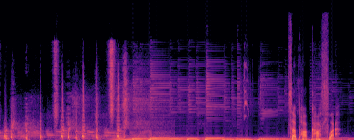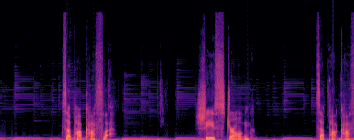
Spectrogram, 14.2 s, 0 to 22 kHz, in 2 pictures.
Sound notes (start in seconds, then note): 0.0 soft drumming; 3.2 soft music; 6.4 speaker speaking Native American language; 13.9 speaker speaking in Native American language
